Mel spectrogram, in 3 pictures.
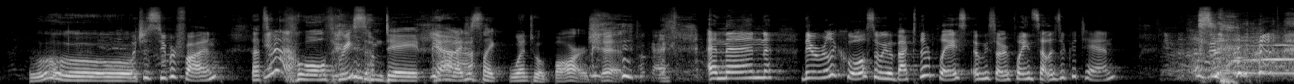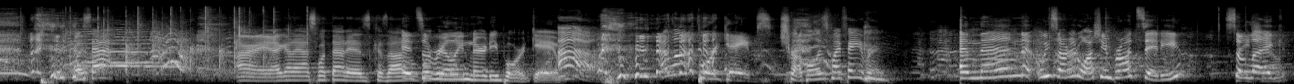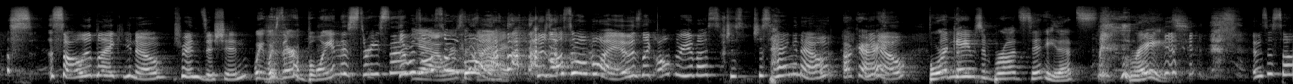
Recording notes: TODAY'S EPISODE WAS RECORDED LIVE IN FRONT OF A #FUCKER AUDIENCE AT THE JUST FOR LAUGHS FESTIVAL IN MONTREAL, CANADA!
